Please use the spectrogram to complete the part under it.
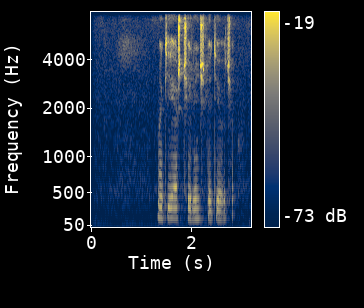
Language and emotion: Russian, neutral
